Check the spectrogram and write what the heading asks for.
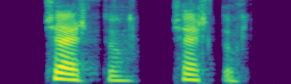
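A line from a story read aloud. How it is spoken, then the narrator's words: Clerk stammering. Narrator (Italian): L'impiegato balbettò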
